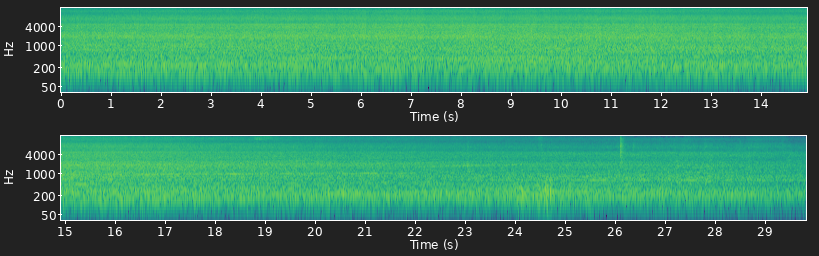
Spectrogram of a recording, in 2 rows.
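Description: EF510 electric locomotive and its 24-series sleeper coaches rolling out along the platform: a loud, steady rumble of wheels and running gear, with a faint whine that rises in pitch as the train gathers speed. A sharp click comes near the end, and the sound eases off as the coaches go by.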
